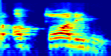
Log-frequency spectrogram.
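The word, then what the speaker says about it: الطالب: और हुरूफ शमसी में से होने की वजह से अलिफ लाम के बाद हुरूफ शमसी आने की वजह से यहाँ पर लाम को साइलेंट किया जा रहा है, नहीं पढ़ा जा रहा है, और उसके बाद वाला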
